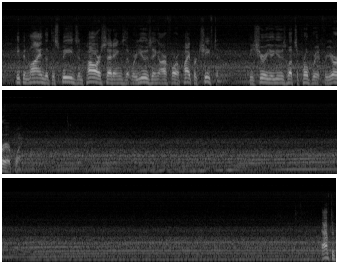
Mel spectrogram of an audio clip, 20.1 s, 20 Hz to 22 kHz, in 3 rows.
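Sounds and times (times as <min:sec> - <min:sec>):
simulated piston engines humming: 0:00.0 - 0:20.0.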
